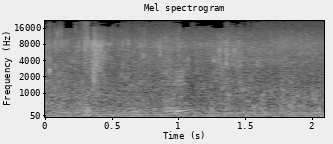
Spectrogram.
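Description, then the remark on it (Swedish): A motorboat speeds across open water, its steady rushing drone mixed with wind buffeting the microphone and the wash of water, heard continuously. “det går väldigt fort den där båten.”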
